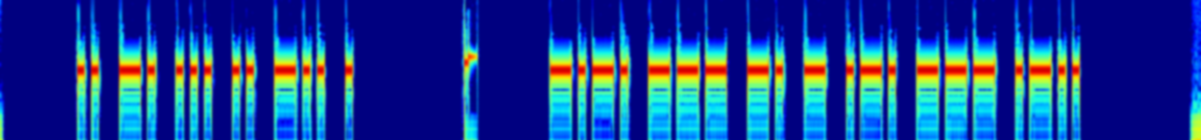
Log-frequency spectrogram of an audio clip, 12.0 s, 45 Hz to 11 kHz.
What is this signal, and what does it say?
Morse code, heard as a keyed tone, about 17 wpm, 700 Hz. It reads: INSIDE CONTROL
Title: Sentences from Top 1200 Words - New Word Drill Alt - 17wpm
